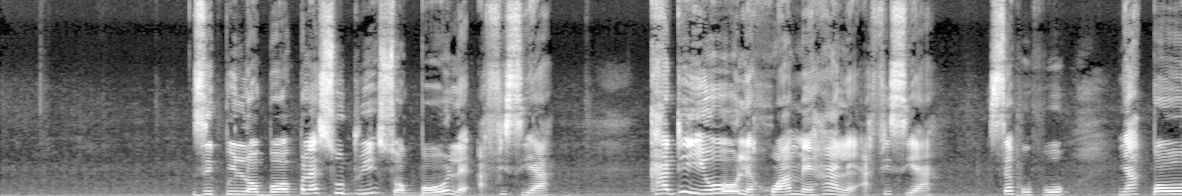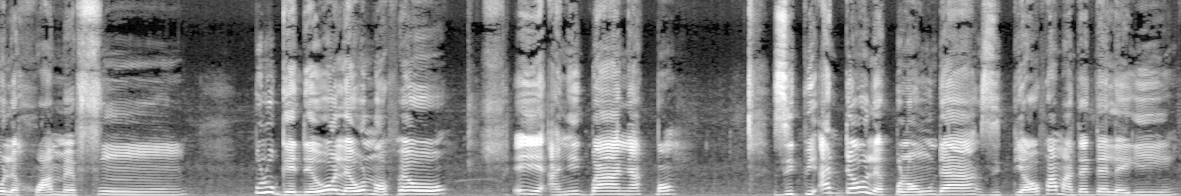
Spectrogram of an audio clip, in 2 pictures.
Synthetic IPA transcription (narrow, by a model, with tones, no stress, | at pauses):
zi˨k͡pu˨i˨lɔ˨bɔ˨k͡ple˦su˦ɖu˦i˦sɔ˨ɡ͡bɔ˨wo˦lɛ˨ʔa˨fi˦si˨a˨ | ka˨ɖi˦ji˨wo˦lɛ˨xɔ˨a˨˦mɛ̃˨ɦã˦lɛ̰˨ʔa̰˨fi˦si˨a˨ | sɛ˦ɸo˨ɸo˦ | ɲã˦k͡pɔ˦wo˦lɛ˨xɔ˨a˨˦mɛ̃˨fũ˦ | k͡plu˦ɡe˨ɖe˨wo˦lɛ˨wo˦nɔ̃˨ɸɛ˦wo˦ | e˦je˦ʔa˨ɲĩ˦ɡ͡ba˦ɲã˦k͡pɔ˦ | zi˨k͡pi˨ʔa˨ɖɛ˦wo˦lɛ˨k͡plɔ̃˨ŋũ˦ɖa˦zi˨pi˨a˨wo˦ɸɛ˦a˦mã˨d̪ɛ˦d̪ɛ˦lɛ˨ɣi˦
